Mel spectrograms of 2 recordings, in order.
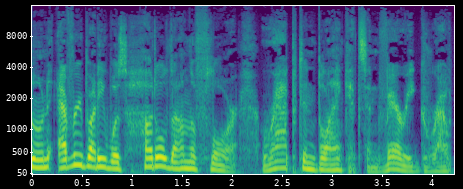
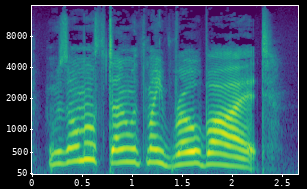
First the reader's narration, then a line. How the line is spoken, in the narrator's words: Joseph whined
